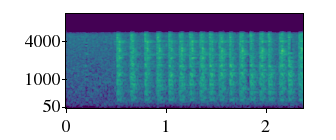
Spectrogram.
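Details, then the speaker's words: John Deere 318 lawn tractor with an Onan twin-cylinder engine, first start attempt after long storage: rapid, even clicking at about eight per second with no cranking, the starter solenoid chattering while the starter does not turn. Suspected stuck starter or worn solenoid contacts. "I hear the starter trying. The solenoid's clicking anyway."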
